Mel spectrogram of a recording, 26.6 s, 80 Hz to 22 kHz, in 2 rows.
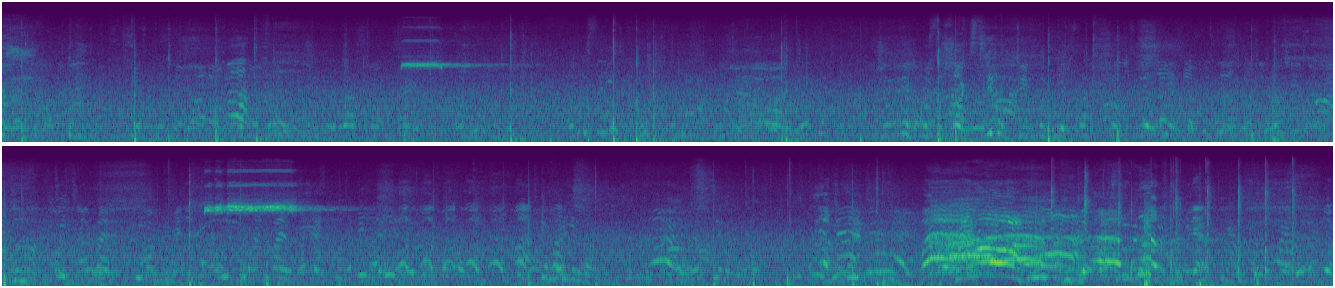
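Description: Amateur football match on an artificial pitch: players calling out, with repeated sharp thuds of the ball being kicked. Two short whistle blasts come at about 4 s and 15 s, and a loud burst of shouting near the end.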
